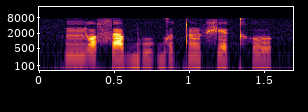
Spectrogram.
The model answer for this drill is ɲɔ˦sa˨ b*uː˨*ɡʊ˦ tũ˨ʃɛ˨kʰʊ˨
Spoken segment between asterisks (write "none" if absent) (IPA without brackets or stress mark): uː˨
